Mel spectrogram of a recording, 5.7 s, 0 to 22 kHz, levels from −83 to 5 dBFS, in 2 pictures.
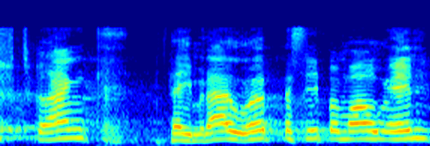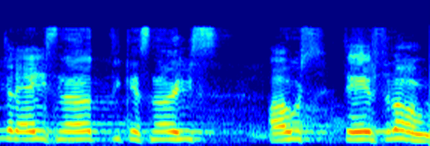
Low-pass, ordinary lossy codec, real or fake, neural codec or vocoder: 9.9 kHz; none; fake; codec, 44.1 kHz, 2.6 kbps, SNAC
